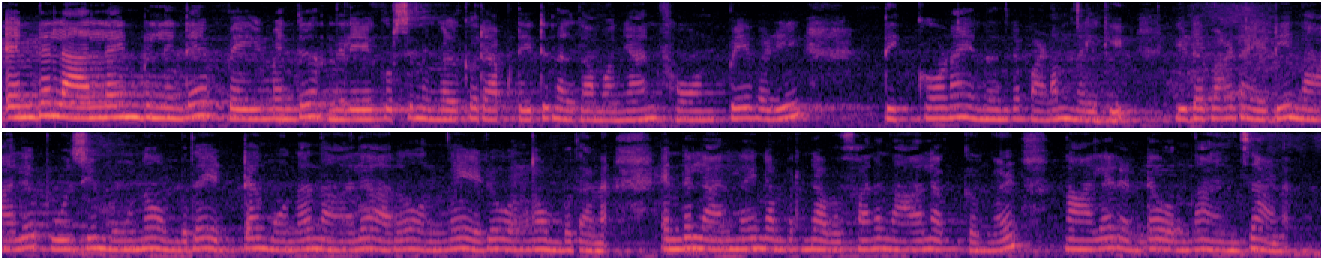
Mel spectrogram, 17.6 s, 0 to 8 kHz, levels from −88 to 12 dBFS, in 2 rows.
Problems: none marked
